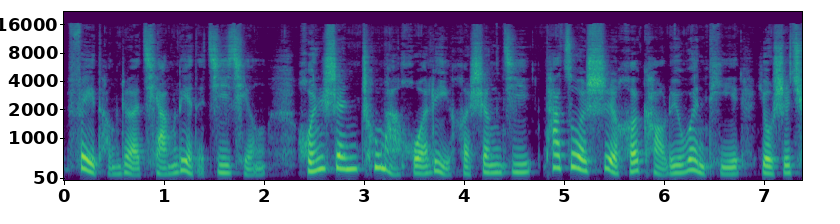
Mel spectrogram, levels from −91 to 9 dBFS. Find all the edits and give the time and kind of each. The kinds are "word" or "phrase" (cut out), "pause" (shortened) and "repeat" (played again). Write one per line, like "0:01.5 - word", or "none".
0:04.8 - pause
